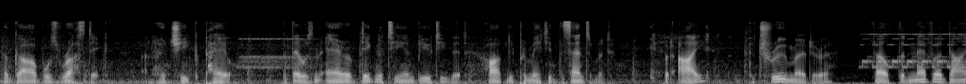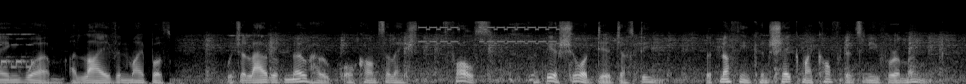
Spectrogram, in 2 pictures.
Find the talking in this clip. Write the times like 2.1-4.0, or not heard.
0.0-19.1.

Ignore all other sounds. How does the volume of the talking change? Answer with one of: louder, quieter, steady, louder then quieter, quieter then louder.
steady.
